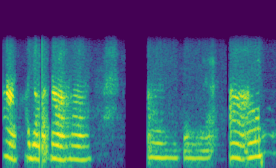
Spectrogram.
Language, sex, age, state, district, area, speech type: Malayalam, female, 18-30, Kerala, Wayanad, rural, conversation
